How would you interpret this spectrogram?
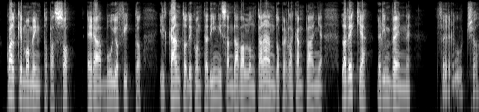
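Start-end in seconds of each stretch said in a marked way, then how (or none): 8.7-9.6 very quiet, barely audible high cry, teeth chattering. A narrator reads an old woman calling out to the boy, barely audible, teeth chattering. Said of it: "chiamò con voce appena intelligibile, battendo i denti".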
